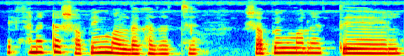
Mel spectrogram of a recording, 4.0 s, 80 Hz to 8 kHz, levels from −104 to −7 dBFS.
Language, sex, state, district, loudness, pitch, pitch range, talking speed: Bengali, female, Odisha, Malkangiri, -14 LUFS, 245 Hz, 230-270 Hz, 120 wpm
